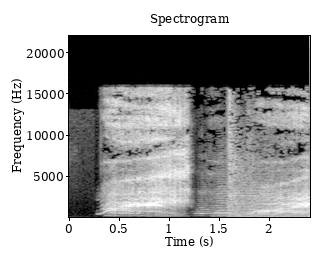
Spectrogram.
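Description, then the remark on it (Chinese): A monstrous Tyrannosaurus roar sound effect, roaring at two burly men: two long, loud, gritty bellows, the first rising then breaking off, the second starting harsher with a deep rumbling growl underneath and sustaining to the end. “霸王龙冲着两个彪形大汉发出了怒吼。”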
